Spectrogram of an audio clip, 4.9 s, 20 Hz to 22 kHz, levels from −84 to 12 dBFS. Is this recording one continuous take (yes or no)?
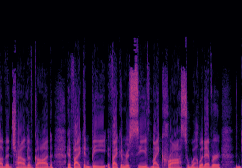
no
